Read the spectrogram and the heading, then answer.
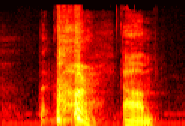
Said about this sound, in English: Not blow your ears out. Me coughing might do that. Oh my God, excuse me.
